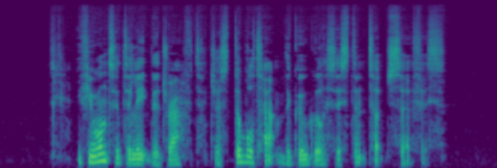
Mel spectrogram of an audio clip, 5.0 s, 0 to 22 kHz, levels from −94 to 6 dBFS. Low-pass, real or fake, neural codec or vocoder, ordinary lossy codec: 19.8 kHz; fake; vocoder, 48 kHz, 128 mel bands, Vocos; none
